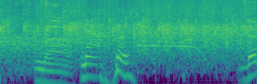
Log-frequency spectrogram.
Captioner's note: cheers and applause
